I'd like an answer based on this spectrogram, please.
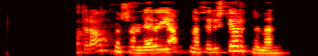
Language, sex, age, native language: Icelandic, female, 40-49, Icelandic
